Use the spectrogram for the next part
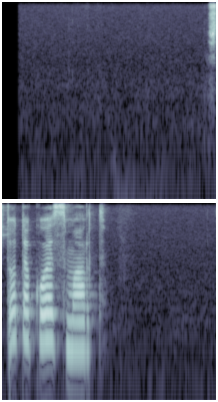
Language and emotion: Russian, neutral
